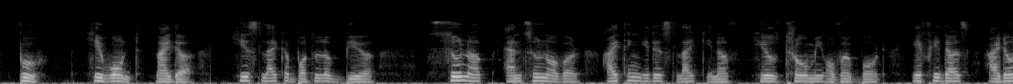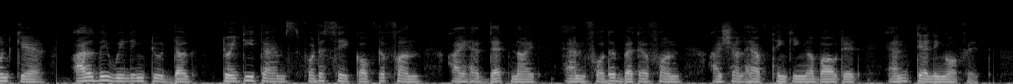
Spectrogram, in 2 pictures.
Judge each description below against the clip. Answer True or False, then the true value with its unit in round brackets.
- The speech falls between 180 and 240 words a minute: True (190 wpm)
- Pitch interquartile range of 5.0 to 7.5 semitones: False (3.0 semitones)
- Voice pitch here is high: False (135 Hz)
